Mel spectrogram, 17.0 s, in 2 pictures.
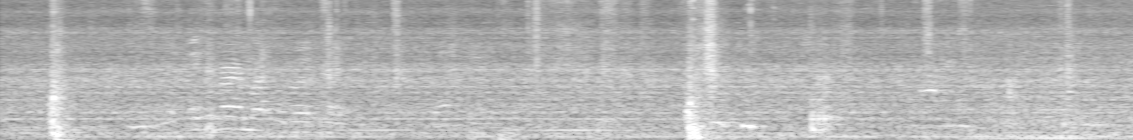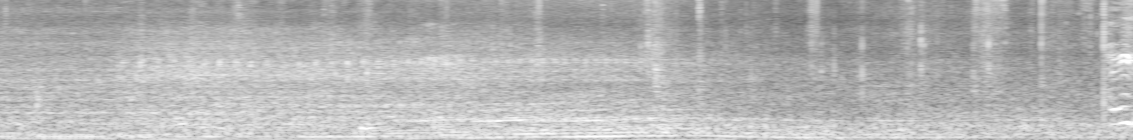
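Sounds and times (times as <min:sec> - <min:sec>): car engine pulling away: 0:07.2 - 0:16.6.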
